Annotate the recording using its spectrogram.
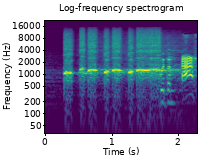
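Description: Gabber (hardcore techno) track: after a brief drop-out, a harsh, noisy distorted synth layer comes in with a steady high tone running through it and a rapid stutter. Near the end a sampled male voice says "with an".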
